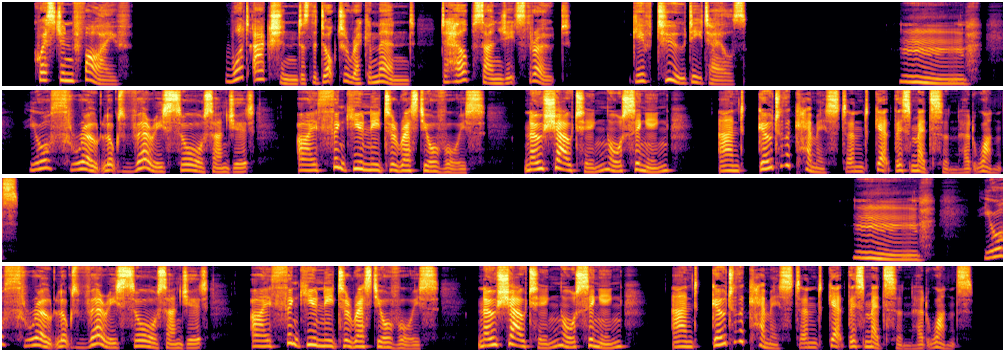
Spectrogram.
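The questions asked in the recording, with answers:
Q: What action does the doctor recommend to help Sanjit's throat?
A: Rest his voice (no shouting or singing) and get medicine from the chemist at once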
